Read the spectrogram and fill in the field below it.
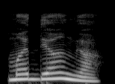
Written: ಮದ್ಯಾಂಗ

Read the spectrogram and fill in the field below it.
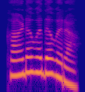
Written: ಕಾಡವದವರ

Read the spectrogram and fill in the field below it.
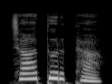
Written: ಚತುರ್ಥಿ

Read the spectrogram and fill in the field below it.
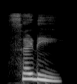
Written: ಸಾಟಿ

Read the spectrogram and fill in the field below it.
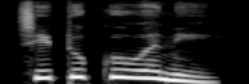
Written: ಚಿಟುಕುವನಿ

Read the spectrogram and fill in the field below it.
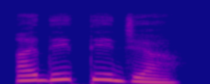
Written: ಅದಿತಿಜ

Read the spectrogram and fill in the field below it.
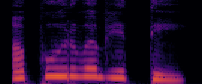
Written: ಅಪೂರ್ವಭಿತ್ತಿ

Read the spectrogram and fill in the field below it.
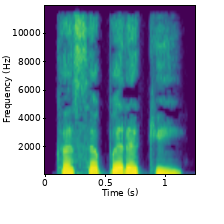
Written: ಕಸಪೊರಕೆ

